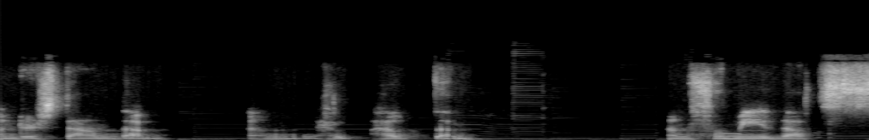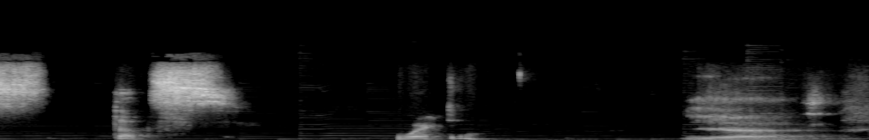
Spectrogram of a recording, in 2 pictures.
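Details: Adult psychologist who stutters, a client of a stuttering coaching program, with audible word repetitions; stuttering.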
